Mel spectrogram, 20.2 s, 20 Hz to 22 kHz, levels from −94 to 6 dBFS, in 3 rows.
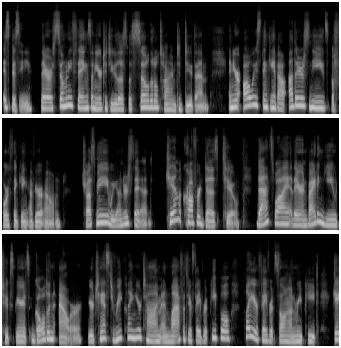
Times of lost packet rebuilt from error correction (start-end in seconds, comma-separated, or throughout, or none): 3.77-3.83, 10.49-10.55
